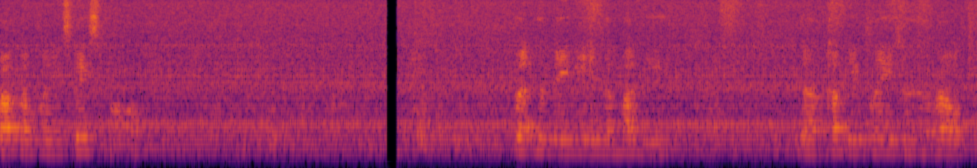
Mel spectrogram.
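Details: Speaker with a resonance disorder reading sentences containing no nasal sounds, showing marked hypernasality and nasal air emission on non-nasal consonants; hypernasality with nasal air emission.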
